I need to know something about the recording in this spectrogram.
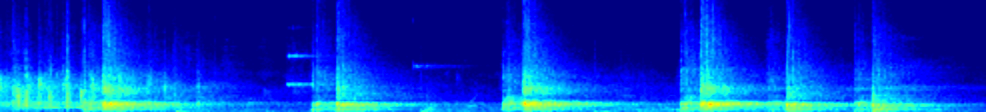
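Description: A squash ball smacks hard against the walls, ringing in an echoing court.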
